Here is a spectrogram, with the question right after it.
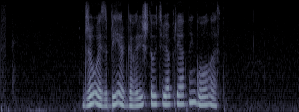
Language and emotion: Russian, positive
